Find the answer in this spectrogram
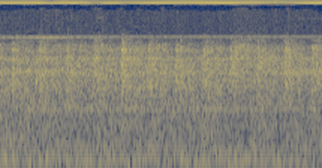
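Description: Steady low background noise, like room tone, with no distinct events.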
